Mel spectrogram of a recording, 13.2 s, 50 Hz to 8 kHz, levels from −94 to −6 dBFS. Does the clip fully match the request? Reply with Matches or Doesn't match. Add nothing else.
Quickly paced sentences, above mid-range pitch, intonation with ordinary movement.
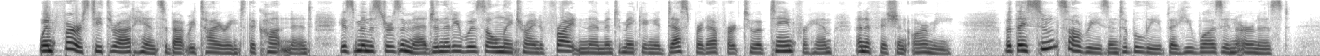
Matches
